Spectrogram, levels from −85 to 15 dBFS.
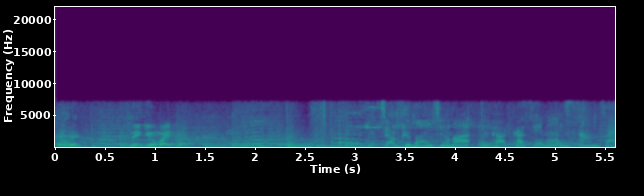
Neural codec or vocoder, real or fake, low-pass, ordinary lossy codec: codec, 16 kHz, 2 kbps, X-Codec, HuBERT features, trained on balanced general audio; fake; 7.2 kHz; none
